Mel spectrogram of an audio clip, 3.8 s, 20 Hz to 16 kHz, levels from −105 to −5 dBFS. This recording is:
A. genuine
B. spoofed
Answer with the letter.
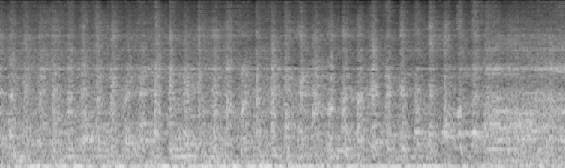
B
